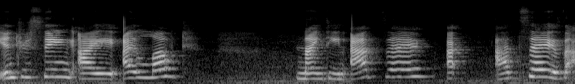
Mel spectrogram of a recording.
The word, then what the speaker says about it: Adze: Adze, is that how you say it?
